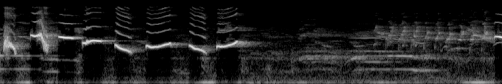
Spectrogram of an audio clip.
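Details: Lure song of an oriental magpie-robin for mornings, used to make a slow bird sing: two seconds of loud clear whistles in quick repetition, then softer, drawn-out warbling and a low hum.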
